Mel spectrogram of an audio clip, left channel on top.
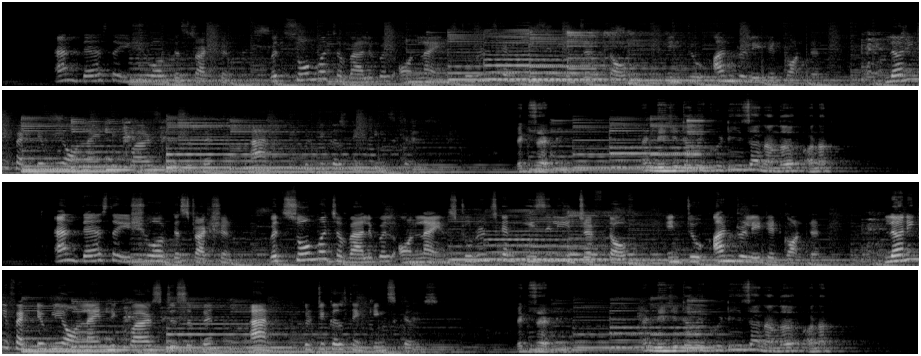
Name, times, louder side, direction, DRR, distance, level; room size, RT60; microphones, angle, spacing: voice 1, 0.5-2.4 2.7-6.3 6.6-8.3 8.8-11.9 12.2-13.5 15.5-15.6, right 7 dB, 70° right, 0.4 m, -31 dB
sound 1, 1.3-9.1 9.3-16.2, left 2 dB, 70° left, 1.3 m, -32 dB
sound 2, 1.3-13.2, equal, 45° left, 2.2 m, -40 dB
voice 2, 14.3-15.1 15.6-17.5, left 1 dB, 10° left, 0.5 m, -30 dB
21.5 x 18.0 x 2.8 m
head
